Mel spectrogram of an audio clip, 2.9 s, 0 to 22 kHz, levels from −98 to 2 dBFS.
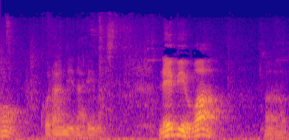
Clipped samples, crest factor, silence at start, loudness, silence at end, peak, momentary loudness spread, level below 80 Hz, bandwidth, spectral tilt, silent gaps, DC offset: under 0.1%; 20 dB; 0 s; -24 LUFS; 0 s; -4 dBFS; 22 LU; -44 dBFS; 14.5 kHz; -7 dB/octave; none; under 0.1%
